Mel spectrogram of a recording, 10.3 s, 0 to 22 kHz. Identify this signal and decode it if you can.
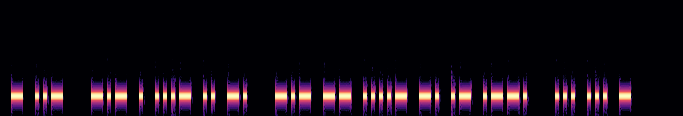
Morse code, heard as a keyed tone, about 20 wpm, 700 Hz. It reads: TU KEVIN KM4NAP SST
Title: K1USN SST QSO Practice - 20wpm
